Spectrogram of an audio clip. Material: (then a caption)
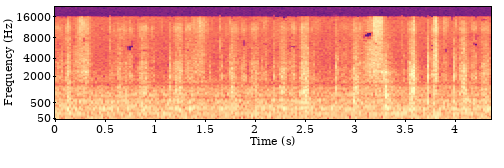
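Paper. A ballpoint pen writes steadily on a thin sheet of paper resting on a wooden desk, the sheet held down by the left hand while the right hand writes. Soft, bright scratching strokes come in irregular bursts over a faint low hum.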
